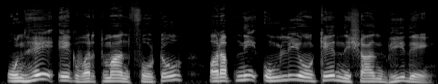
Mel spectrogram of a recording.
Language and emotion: Hindi, neutral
